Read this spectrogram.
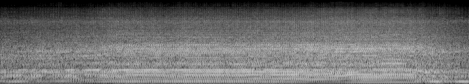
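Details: KTM Duke single during a charging coil stator plate replacement over a Low Battery fault, held near 5,000 rpm during stator voltage tests: smooth, even high revs, no misses or knocks, then easing off; healthy.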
